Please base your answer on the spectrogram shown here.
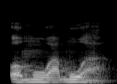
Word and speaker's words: Oumuamua: Oumuamua, I think. Oh, Oumuamua, obviously.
